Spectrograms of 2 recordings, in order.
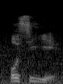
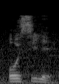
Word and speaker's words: osciller: mole dites moi moile osciller ne dites pas osill dites osciler osciler profitrol ne dites pas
